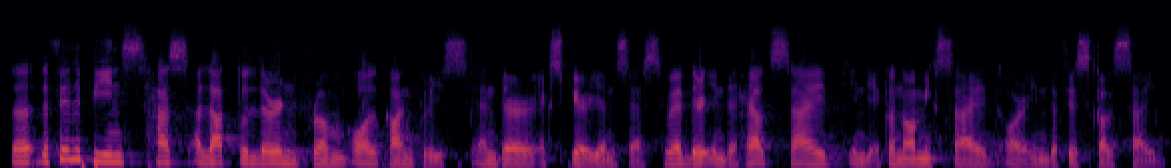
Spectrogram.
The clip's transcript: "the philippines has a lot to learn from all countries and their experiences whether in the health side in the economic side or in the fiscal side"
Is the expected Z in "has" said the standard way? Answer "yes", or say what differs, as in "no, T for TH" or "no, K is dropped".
no, S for Z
